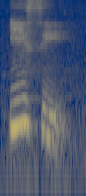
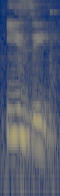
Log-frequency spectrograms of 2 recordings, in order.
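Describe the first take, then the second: First: The middle consonant is a hissing S sound. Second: The middle consonant is a buzzing Z sound. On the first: The speaker calls it wrong. "that sounds like I'm saying it with an accent" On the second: The speaker calls it right. "it sounds like you're saying easy with a Z"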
